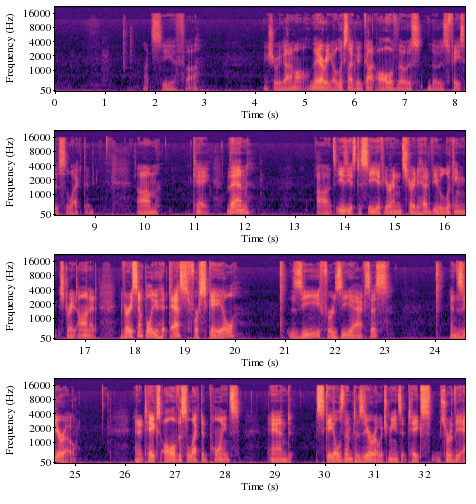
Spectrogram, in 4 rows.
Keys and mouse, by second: 12.3 KP_1, 19.3 s.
